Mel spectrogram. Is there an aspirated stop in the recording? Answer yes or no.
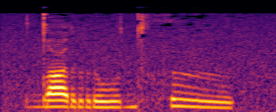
no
